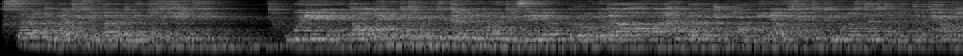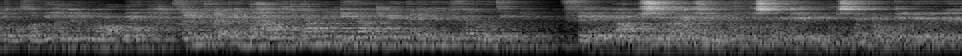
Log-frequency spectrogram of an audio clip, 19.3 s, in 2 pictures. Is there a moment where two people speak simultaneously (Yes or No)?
Yes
